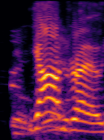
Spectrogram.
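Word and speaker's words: Lladró: Yadro.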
